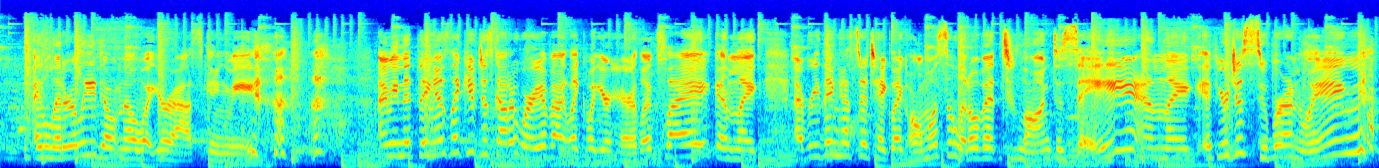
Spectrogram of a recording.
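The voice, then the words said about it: Put-on American Valley girl accent. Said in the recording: “Do you want to hear Bali? ... She's going to give us the Valley”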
